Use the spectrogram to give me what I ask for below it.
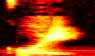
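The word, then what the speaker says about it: こい: If we combine co and e, we get the word koi which means c or as in fall in love.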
